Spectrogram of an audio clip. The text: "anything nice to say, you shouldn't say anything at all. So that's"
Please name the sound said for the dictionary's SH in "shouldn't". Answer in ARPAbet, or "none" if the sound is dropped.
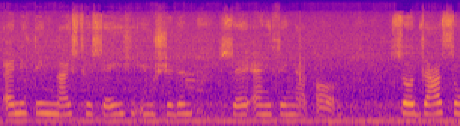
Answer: SH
